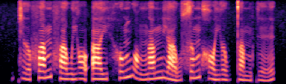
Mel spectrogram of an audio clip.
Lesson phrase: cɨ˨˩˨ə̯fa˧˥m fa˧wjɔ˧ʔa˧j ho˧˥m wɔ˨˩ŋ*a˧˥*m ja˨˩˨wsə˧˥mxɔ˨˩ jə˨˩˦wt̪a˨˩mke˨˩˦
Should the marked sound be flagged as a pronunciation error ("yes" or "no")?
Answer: no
